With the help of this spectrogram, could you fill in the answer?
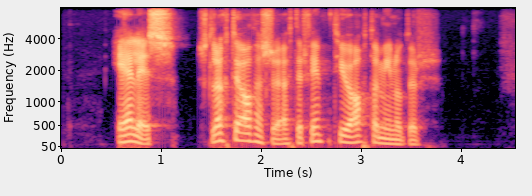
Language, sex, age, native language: Icelandic, other, 18-19, Icelandic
